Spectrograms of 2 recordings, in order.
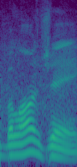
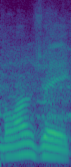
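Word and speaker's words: Belanger: a n g r but has the French pronunciation here's Logan Wells for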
